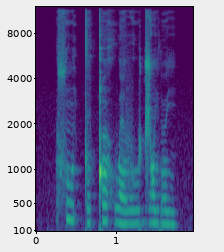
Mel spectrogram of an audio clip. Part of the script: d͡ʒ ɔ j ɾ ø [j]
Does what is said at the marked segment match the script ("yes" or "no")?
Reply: yes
